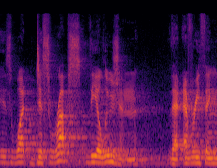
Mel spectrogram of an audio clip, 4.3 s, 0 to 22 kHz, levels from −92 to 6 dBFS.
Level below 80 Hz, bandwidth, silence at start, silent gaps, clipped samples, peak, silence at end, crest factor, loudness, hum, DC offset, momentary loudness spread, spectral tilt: -62 dBFS; 16 kHz; 0 s; none; under 0.1%; -8 dBFS; 0 s; 20 dB; -28 LUFS; none; under 0.1%; 13 LU; -5 dB/octave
